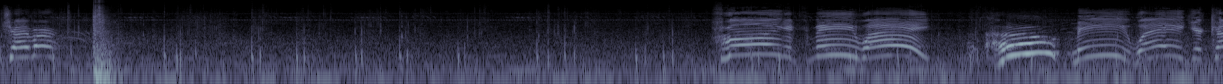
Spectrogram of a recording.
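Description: Footsteps thud quickly up wooden stairs.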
